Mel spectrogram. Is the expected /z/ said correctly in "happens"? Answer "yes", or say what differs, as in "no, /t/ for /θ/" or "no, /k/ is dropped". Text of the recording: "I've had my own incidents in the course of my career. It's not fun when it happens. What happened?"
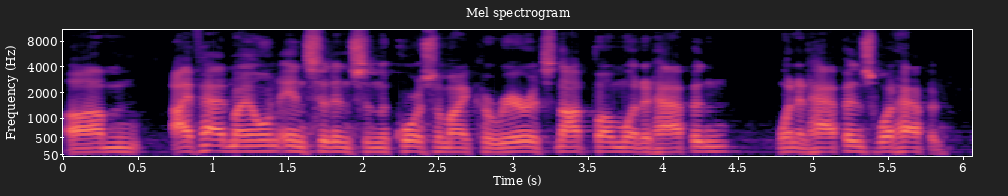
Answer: yes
